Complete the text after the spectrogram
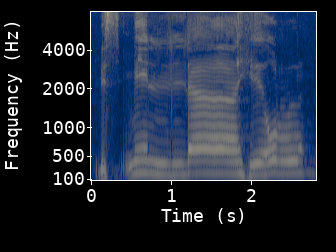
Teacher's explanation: ra itu ditebalkan sebab ra itu berbaris atas. Jadi masa kita sebut hir, mulut kita kembung. Bismillahir, kembung.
